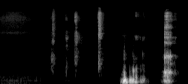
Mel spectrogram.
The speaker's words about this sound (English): That was my sexy burp, just for you.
